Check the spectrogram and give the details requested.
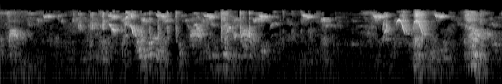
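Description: Small birds chirping and calling, many short high calls overlapping one another, with two quick downward-sliding whistled notes about eight seconds in.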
